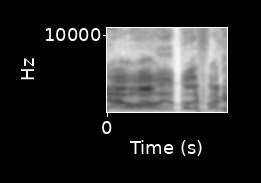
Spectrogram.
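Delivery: high, laughing, gloating tone.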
